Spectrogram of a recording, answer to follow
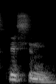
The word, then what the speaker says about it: Kishan: your first name ah that's christian so uh like fishing you know yeah most of the time you know like pronounce it as uh kitchen sometimes christian so i need to sometime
